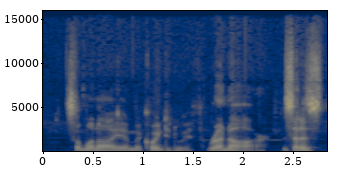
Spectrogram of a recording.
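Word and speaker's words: Renaer: perhaps with um someone i am acquainted with renar is that is said how you pronounce it rainier rainier yeah i'm acquainted with the rainier and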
